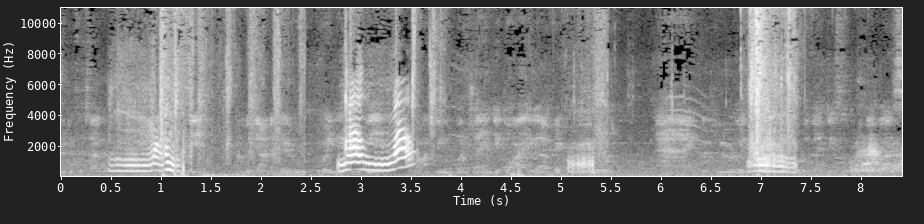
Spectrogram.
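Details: A pet kitten meowing indoors: three loud, harmonic meows that rise and then fall, spaced about two to four seconds apart, with faint background speech and soft rustling between calls.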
